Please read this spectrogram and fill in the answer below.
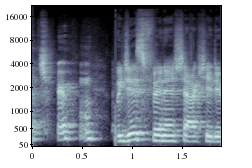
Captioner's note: laughing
